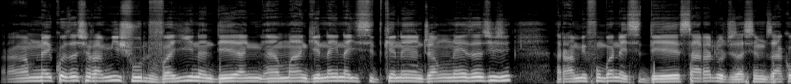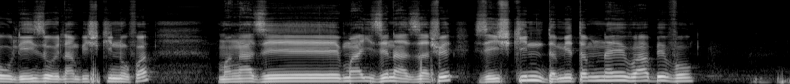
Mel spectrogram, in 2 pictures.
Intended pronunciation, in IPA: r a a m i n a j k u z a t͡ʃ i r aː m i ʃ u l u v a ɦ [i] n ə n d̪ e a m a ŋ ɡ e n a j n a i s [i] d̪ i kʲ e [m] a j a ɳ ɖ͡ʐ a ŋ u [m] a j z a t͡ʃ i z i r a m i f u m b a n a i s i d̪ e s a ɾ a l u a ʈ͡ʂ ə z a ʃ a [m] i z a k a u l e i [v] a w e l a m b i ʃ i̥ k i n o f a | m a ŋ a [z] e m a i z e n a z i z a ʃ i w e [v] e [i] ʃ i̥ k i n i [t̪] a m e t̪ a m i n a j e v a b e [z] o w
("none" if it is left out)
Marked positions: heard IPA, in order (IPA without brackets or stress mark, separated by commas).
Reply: i, i, n, n, m, z, z, z, i, d̪, v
